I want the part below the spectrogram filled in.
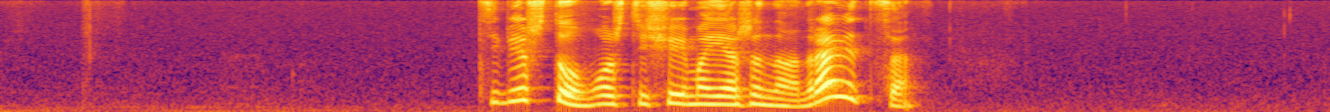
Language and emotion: Russian, positive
